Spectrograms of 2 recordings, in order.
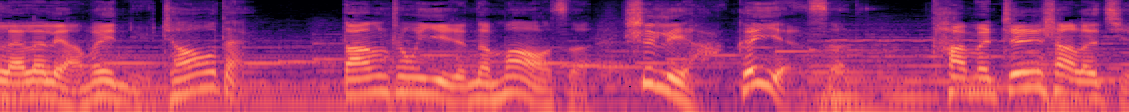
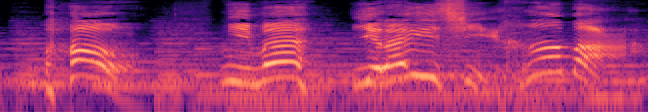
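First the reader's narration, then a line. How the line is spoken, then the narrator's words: Loud shouting guest. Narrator (Chinese): 有一位客人嚷了起来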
